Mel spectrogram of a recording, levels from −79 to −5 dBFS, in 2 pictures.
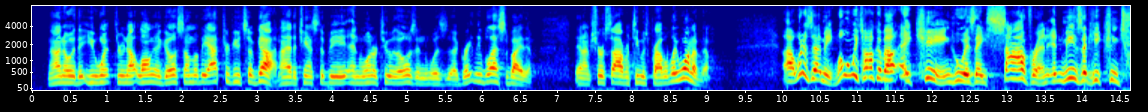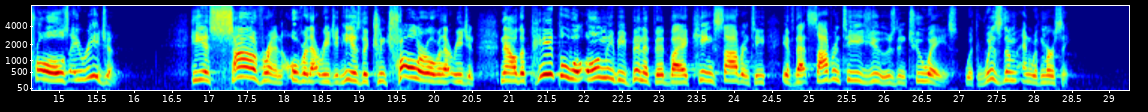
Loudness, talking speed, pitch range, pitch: -20 LUFS, 215 wpm, 195-270 Hz, 220 Hz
